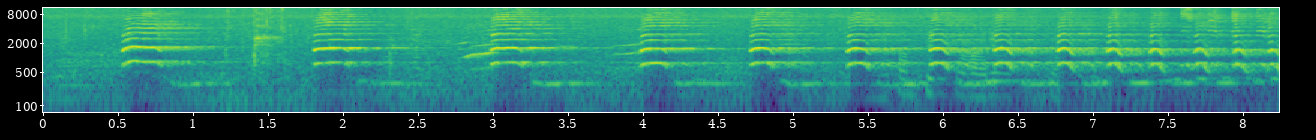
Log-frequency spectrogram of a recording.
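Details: At Singapore Zoo, a gibbon gives loud, swooping whoops, repeated about once a second, over a low steady hum.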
